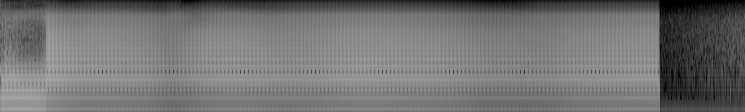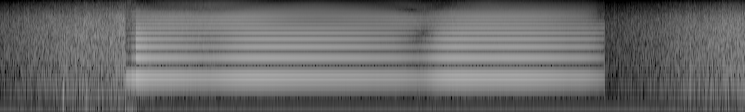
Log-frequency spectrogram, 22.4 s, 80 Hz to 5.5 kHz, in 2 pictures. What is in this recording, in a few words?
Iranian Radar 150-313 sweeps-sec AM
